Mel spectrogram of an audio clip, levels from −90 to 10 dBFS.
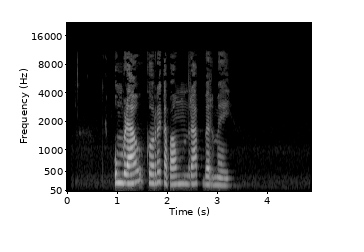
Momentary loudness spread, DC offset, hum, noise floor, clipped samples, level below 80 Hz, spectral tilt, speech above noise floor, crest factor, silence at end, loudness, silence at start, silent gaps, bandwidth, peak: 14 LU; under 0.1%; none; -73 dBFS; under 0.1%; -78 dBFS; -5.5 dB/octave; 48 dB; 22 dB; 1.65 s; -25 LUFS; 0.95 s; none; 11.5 kHz; -4 dBFS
